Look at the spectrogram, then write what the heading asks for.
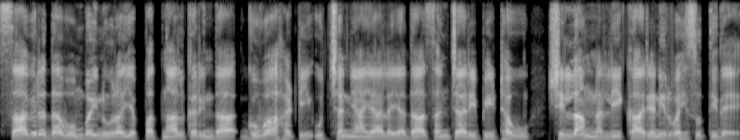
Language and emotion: Kannada, neutral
